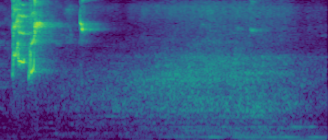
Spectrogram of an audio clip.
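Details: Lure sound of a young lovebird for drawing replies from other lovebirds: a harsh, piercing double screech and a short third note, followed by a soft rushing background hiss.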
